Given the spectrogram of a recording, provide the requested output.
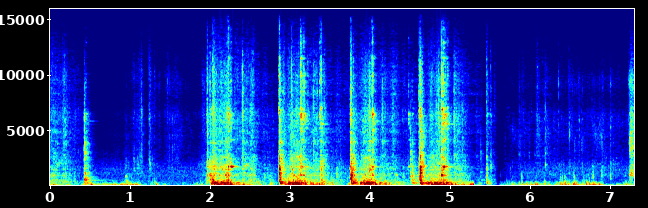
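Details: Honda Odyssey FL250 two-stroke, first start attempt after sitting about four months (owner wonders if oil and fuel separated): four pull-start efforts about a second apart turn it over but it never fires; cranks but will not start, cause not confirmed.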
